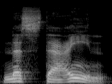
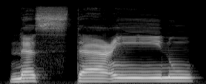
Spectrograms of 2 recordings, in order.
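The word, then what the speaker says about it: نستعين: So there is a very slight dhamma at the end of the word nasta'in. And at the same time, I did not fully pronounce the dhamma at the end of the word and say, nasta'inu.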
